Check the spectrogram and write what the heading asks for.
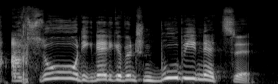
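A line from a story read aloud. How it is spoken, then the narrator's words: Called out with foreboding. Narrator (German): rief er ahnungsvoll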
